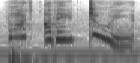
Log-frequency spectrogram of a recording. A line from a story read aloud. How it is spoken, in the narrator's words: I cried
